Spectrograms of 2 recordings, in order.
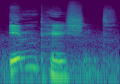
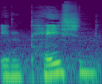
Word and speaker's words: impatient: She wanted everything to be perfect, but her impatient, so here you can read two ways, impatient colleague or impatient colleague. So I like the second one better, but her impatient colleague kept rushing her to finish.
